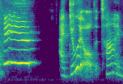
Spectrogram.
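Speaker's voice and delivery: high, loud exasperated cry; exasperated exclamation. Retold or imitated. Woman retelling being told she loves cleaning, exasperated.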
